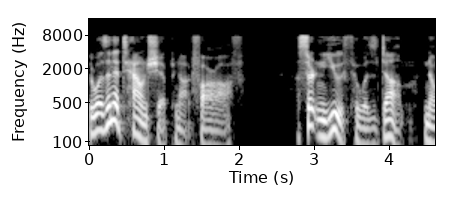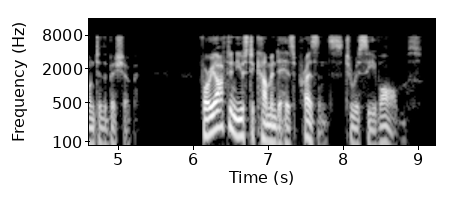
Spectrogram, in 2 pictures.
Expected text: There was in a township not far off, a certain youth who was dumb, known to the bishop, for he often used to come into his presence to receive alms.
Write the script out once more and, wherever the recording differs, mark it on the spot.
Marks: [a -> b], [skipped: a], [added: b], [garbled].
There was in a township not far off, a certain youth who was dumb, known to the bishop, for he often used to come into his presence to receive alms.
